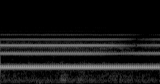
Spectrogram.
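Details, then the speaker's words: Radione WSH3 vintage tube radio after repair of an incorrectly connected capacitor, fed an AM signal from a signal generator: a steady, pure 800 Hz tone with no hum, audible even at 0.01 V input. "I can easily tune to the frequency and hear like 800 Hz signal."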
